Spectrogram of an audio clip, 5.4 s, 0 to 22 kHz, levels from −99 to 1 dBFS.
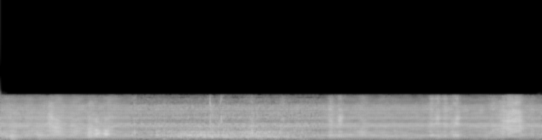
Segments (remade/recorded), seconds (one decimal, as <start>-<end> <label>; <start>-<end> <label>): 0.0-1.3 remade; 1.3-3.2 recorded; 3.2-5.4 remade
